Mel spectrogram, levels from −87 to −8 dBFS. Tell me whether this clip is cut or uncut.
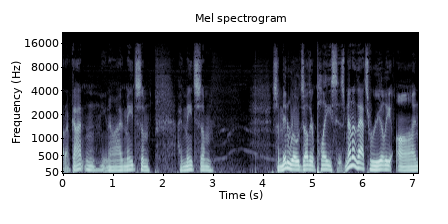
cut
